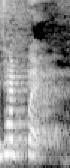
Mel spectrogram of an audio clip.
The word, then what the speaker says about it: झटपट: चार वर्णों वाले शब्दों की दूसरी और अंतिम व्यंजन ध्वनि हलंत उच्चारित होती है।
